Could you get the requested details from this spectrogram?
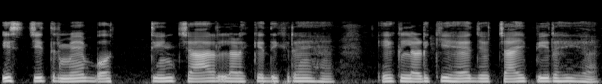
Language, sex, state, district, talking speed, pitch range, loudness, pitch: Hindi, male, Jharkhand, Palamu, 180 wpm, 135-145 Hz, -18 LUFS, 140 Hz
